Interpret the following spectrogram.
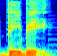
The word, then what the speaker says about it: BB: Nicknamed BB, pronounced in French much like the word for baby.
